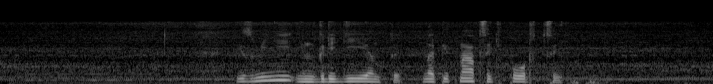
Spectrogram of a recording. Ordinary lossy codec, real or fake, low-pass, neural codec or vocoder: none; real; none; none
